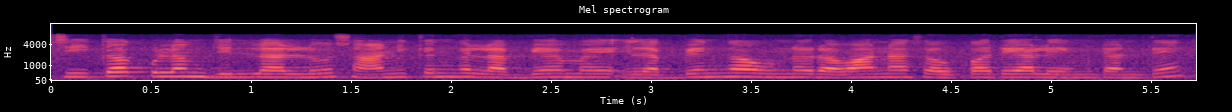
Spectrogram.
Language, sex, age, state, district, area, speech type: Telugu, female, 18-30, Andhra Pradesh, Srikakulam, urban, spontaneous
